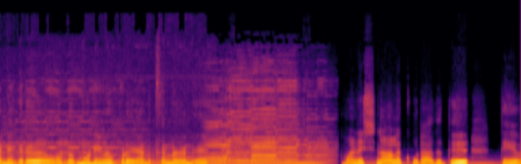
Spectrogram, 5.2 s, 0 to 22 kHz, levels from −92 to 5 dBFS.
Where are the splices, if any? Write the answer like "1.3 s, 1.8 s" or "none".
3.4 s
